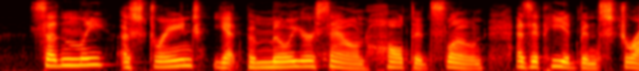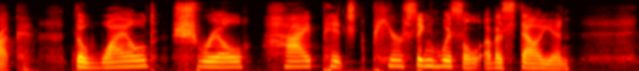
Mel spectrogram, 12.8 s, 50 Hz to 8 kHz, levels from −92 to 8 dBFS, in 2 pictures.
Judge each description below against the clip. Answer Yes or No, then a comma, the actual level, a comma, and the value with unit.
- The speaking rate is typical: No, slow, 115 wpm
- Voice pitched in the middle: Yes, medium, 175 Hz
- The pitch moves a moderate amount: Yes, average, 3.5 semitones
